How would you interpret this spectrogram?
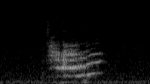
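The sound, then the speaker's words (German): A single drawn-out meow from a pet cat that has just come over, fairly clear, rising then falling in pitch over about half a second. “Meine Katze kommt gerade dazu.”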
